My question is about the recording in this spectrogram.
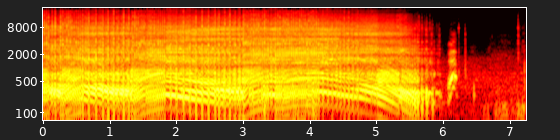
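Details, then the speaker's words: Vintage Echo-made metal chainsaw, probably 70s-80s, buzzes and wavers in pitch for about five seconds, then suddenly dies; stalls, owner suspects it is out of gas, maybe needs a fuel line or more choke; it needed gas. "if i'm out of gas probably out of gas or might need a fuel line one where it might need to be more choked you know doesn't matter it fired up and i'll cut that right out of the video"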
